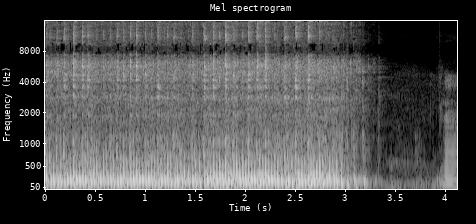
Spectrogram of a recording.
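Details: Old two-stroke grass trimmer, after repair of a no-start with a jammed, non-returning recoil starter, refuelled with 2T oil mix: buzzes along steadily at low idle speed, then cuts out cleanly. Normal running.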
